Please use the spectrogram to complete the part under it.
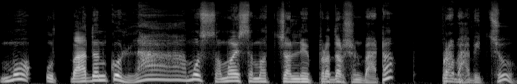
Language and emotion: Nepali, surprised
